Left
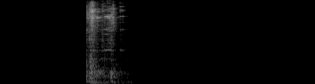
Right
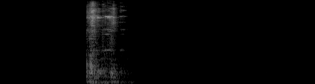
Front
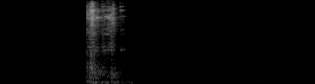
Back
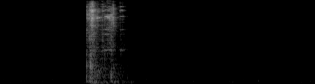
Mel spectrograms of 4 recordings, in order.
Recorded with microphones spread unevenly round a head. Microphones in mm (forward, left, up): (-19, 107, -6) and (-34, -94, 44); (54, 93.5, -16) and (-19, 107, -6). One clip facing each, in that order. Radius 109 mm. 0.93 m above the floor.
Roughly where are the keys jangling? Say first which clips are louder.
Even, back 4 dB; behind left.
